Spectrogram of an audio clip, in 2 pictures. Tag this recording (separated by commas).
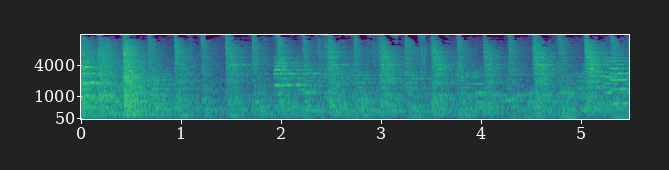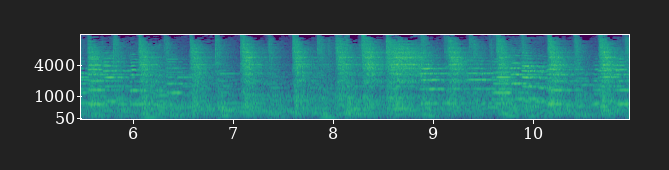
Clarinet, Brass instrument, Trombone, Trumpet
